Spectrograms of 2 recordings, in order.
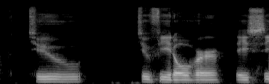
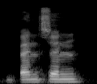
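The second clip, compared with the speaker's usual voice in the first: ordinary talk, nothing marked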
